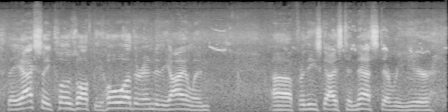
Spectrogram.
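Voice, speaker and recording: A man's fairly high-pitched voice at a fairly quick pace with ordinary pitch variation, over noticeable background noise. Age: 60s. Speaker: vlogger. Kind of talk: casual vlog narration. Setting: outdoors, riding a bike on the beach. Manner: casual, many fillers.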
